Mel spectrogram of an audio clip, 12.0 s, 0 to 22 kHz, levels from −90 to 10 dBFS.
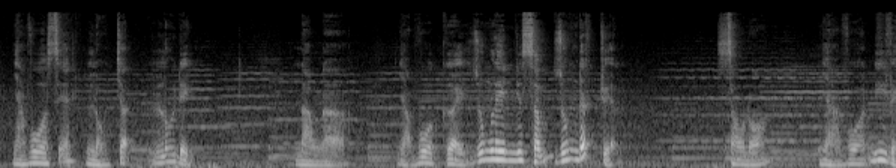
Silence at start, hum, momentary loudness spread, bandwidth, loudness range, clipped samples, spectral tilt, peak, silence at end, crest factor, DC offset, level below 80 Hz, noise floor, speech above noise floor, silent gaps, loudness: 0.15 s; none; 23 LU; 16 kHz; 10 LU; under 0.1%; -6.5 dB/octave; -4 dBFS; 0 s; 20 dB; under 0.1%; -44 dBFS; -47 dBFS; 23 dB; none; -24 LUFS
